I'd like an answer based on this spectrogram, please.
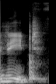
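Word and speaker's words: read: form একই same তোমরা জানো ধরো এই যে রিড এটা হচ্ছে আবার ভি ওয়ান আবার হচ্ছে এই রেড ভি টু অর্থাৎ ভি ওয়ান ভি ওয়ান যখন রিড ভার্বটা ভি ওয়ানে থাকে তখন তার উচ্চারণ হয়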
